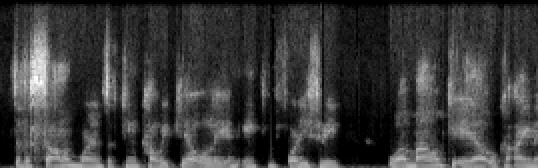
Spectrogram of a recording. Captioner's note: speaking in foreign language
